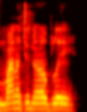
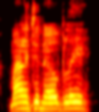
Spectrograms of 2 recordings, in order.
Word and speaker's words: Manu Ginóbili: than the situation all right today we're doing monitor nobly why don't you know I can't say my name should know blue manager nobley there you go Manu ginóbili Rondo Hakeem and then the mono layup and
